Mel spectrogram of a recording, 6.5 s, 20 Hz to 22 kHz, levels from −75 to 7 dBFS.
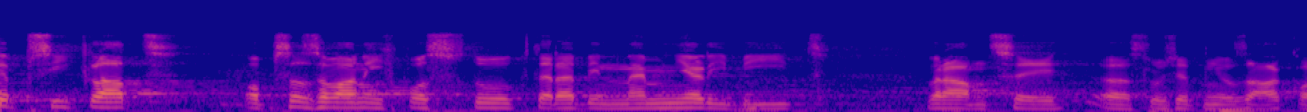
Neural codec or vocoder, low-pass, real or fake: none; 7.2 kHz; real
